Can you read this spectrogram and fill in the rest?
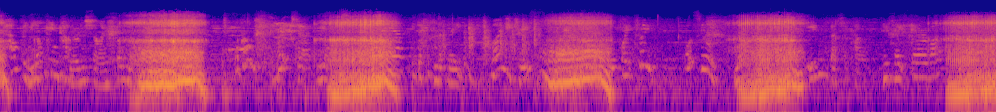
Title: she claims she don`t snore LOL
